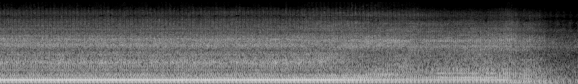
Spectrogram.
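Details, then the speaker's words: 2003 Toro Recycler push mower run with only the air filter base fitted, no filter. Steady, even engine note with a light rattle before winding down. Engine judged perfect; rattle suspected from the blade, not confirmed. "the engine's perfect now there's still a rattle to it but that's either a decorative blade that'll go away once i deal with that engine's good to go"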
